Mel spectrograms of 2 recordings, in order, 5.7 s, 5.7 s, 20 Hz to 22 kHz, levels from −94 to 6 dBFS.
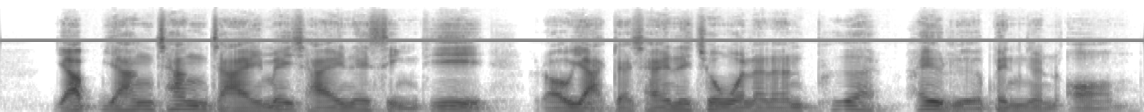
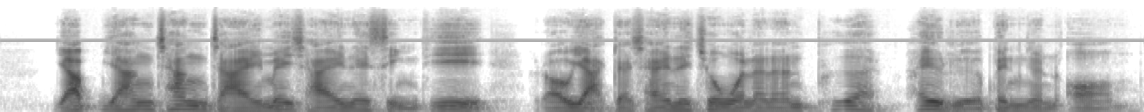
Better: second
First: high-pitched whine; loud; throughout; 5 kHz, 10 dB below the speech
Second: high-pitched whine; faint; throughout; 5 kHz, 25 dB below the speech

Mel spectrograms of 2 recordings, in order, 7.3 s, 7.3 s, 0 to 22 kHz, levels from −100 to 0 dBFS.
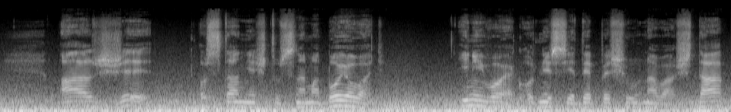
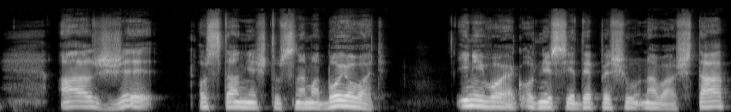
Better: second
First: low rumble; noticeable; throughout; 10 dB below the speech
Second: none

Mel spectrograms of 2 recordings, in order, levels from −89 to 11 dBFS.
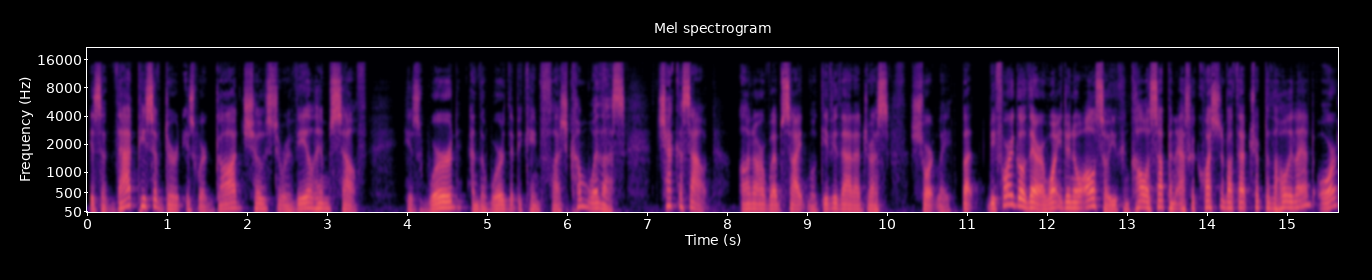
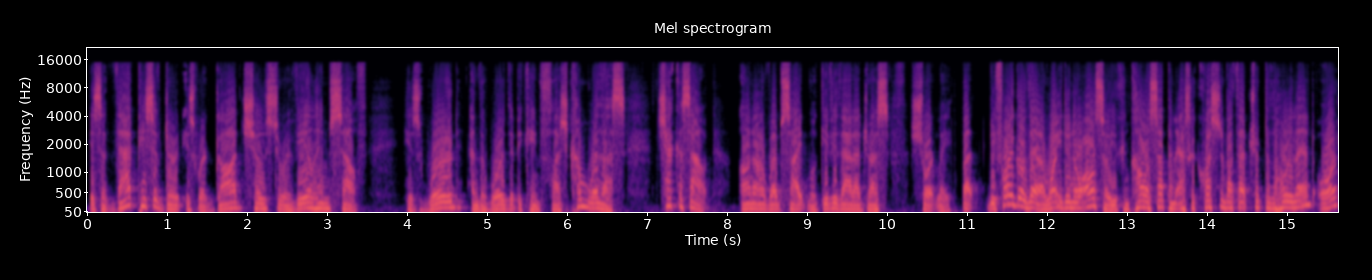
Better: first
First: none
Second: distortion; heavy; 19% of the sound clipped

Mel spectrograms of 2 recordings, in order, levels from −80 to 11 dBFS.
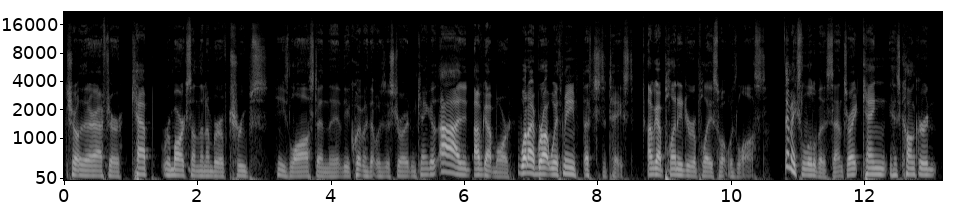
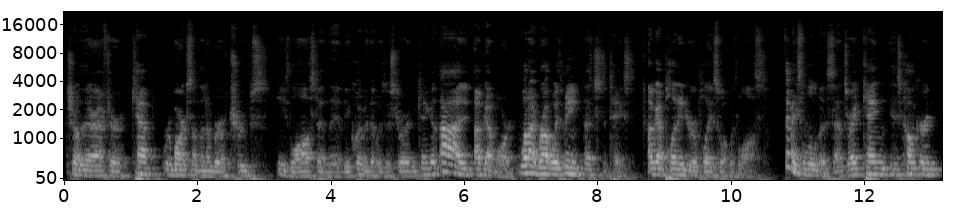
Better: first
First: none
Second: off-mic speech; far // room echo; very slight; dies away in 0.3 s

